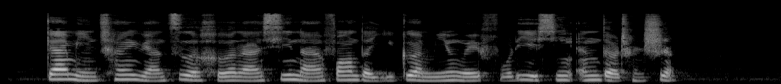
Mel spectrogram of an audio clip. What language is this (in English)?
Chinese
